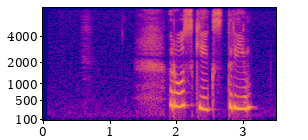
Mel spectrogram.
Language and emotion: Russian, sad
